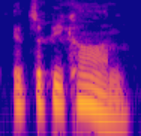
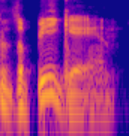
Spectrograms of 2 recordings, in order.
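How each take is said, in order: First: Pecan is said the Northern US way. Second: Pecan is said the Southern US way. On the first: This is how people say it up north. "You live up north" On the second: This is how people say it down south. "If you live down south"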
